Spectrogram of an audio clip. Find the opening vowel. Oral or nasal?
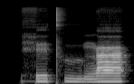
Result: oral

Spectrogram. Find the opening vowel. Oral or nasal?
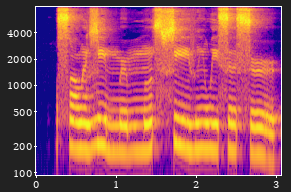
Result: nasal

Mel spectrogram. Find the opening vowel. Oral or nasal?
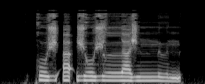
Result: oral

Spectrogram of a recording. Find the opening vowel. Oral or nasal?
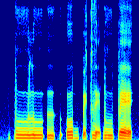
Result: oral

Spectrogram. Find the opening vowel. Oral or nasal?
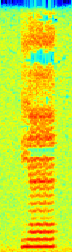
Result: nasal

